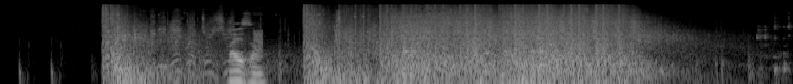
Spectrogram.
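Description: Gunshots blast in rapid bursts.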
